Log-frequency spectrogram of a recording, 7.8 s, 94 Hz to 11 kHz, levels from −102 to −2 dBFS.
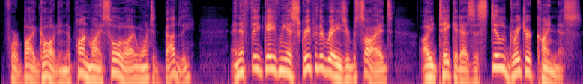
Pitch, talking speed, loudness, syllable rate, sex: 140 Hz, 230 wpm, -17 LUFS, 5.5 syllables/s, male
